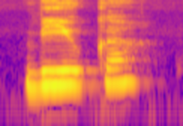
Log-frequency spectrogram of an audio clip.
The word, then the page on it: enseignement: France; [ɑ̃.sɛ.ɲə.mɑ̃]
